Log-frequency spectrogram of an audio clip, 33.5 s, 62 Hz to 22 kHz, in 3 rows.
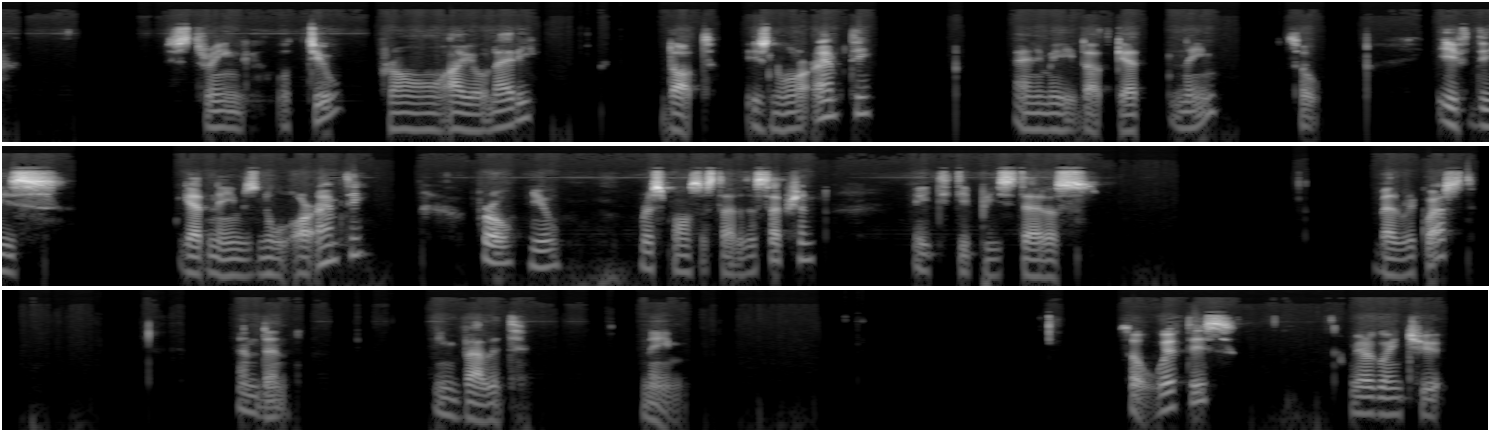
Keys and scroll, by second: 3.7 Return, 16.7 Return, 22.3 Return.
